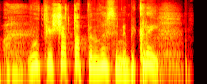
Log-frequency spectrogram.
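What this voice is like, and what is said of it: Put-on Italian accent. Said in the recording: “I don't know why I changed my accent. I'm Italiano.”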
